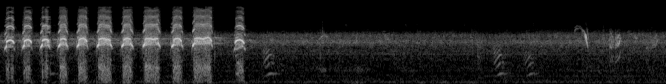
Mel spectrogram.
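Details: Osprey at its nest with a fish, the fourth fish of the day, recorded on 22 August 2020 by a nest camera: a rapid series of about ten loud, high whistled chirps over two seconds, then faint chirps over a steady hiss.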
